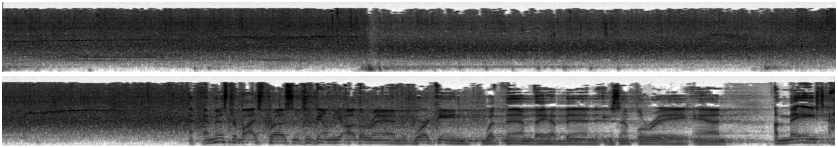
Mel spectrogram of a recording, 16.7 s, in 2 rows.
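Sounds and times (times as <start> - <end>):
audience applause: 0.0 - 13.1
speech: 10.4 - 16.6.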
